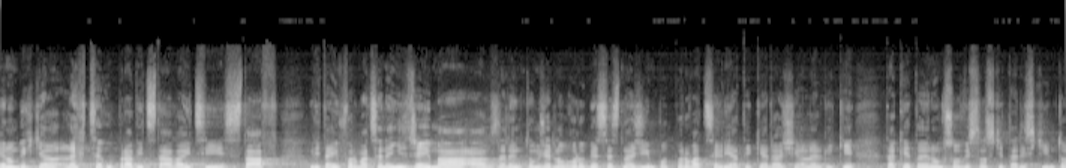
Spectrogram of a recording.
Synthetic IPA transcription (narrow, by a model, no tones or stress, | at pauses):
jɛno̞mbɪxcɛllɛxt͡sɛʔupɾavɪt̪st̪aːvajiːt͡siːst̪af | ɡdɪt̪aɪnfo̞ɾmat͡sɛnɛɲiːzr̝ɛjmaːʔavzlɛdɛmk̚t̪o̞muʒɛdlo̞wɦodo̞bjɛsɛsnaʒiːmpot̪̚po̞ɾo̞vat̪sɛlɪat̪ɪkɪadalʃiːalɛɾɡɪkɪ | t̪akjɛt̪o̞jɛno̞mfso̞wvɪslo̞scɪt̪adɪsciːmt̪o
